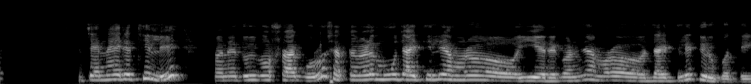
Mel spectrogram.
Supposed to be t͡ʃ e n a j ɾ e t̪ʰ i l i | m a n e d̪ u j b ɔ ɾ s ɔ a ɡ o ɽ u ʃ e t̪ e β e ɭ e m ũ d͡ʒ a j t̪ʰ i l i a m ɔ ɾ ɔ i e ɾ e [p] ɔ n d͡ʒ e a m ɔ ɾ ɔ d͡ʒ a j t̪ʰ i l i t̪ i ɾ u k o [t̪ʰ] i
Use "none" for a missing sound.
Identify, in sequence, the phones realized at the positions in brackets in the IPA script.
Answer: k, t̪

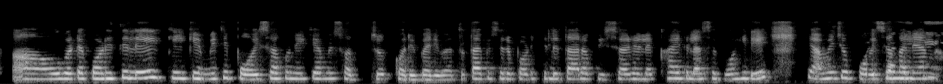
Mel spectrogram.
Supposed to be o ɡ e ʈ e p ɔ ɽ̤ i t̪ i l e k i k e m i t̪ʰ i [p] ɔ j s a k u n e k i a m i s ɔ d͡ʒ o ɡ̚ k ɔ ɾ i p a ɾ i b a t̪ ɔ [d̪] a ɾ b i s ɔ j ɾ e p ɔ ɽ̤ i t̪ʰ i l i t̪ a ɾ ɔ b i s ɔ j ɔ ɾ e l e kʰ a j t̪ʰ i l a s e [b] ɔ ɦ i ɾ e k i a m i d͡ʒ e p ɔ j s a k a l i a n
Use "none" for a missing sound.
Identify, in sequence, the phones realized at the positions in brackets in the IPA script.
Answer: p, t̪, b

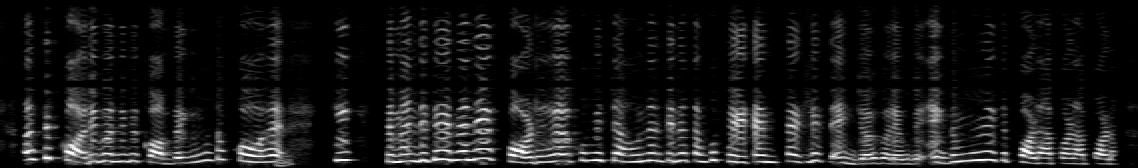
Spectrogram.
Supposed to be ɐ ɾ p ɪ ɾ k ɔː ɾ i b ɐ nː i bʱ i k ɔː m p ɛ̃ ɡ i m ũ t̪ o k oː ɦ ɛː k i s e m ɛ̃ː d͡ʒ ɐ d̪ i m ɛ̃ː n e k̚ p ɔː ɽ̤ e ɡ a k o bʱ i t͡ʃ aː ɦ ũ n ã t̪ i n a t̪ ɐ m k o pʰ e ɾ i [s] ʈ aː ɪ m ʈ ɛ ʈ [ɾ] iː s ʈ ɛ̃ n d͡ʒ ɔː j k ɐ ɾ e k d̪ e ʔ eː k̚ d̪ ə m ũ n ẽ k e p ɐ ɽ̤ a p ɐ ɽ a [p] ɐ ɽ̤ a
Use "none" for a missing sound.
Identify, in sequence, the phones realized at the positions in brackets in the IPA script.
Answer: none, l, p

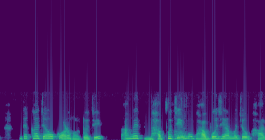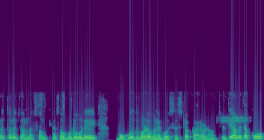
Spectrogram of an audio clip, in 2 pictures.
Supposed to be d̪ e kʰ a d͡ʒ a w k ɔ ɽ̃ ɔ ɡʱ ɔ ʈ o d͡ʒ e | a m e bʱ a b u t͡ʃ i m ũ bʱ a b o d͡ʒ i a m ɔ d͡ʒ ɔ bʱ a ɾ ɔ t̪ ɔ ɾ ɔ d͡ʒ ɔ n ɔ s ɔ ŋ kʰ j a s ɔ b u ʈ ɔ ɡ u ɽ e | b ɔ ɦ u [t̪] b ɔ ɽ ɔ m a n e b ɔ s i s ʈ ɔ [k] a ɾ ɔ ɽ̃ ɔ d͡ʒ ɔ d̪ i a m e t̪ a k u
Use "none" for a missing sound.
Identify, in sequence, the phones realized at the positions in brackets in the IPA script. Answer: t̪, k

